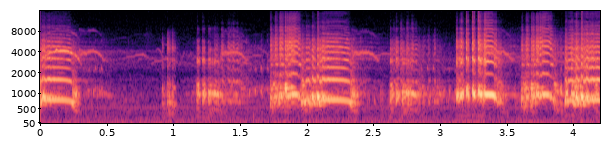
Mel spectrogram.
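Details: Eurasian crane flock resting at Israel's Hula Nature Reserve, live camera recording: rich, ringing bugled notes from several birds, some rising and falling, crowding together in a brief loud chorus.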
